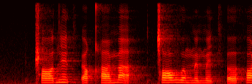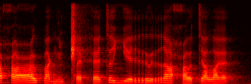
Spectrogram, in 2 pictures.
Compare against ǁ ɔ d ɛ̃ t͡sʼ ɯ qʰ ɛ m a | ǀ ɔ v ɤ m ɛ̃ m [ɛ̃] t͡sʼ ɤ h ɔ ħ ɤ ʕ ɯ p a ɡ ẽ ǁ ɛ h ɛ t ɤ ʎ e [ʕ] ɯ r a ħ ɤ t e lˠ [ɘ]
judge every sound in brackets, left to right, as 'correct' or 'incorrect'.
correct, incorrect: r, incorrect: ɛ

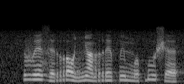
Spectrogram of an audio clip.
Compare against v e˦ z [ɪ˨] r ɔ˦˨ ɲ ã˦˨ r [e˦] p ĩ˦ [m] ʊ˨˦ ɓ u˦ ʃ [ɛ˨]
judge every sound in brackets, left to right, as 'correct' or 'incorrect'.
correct, correct, correct, correct

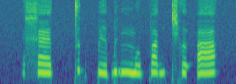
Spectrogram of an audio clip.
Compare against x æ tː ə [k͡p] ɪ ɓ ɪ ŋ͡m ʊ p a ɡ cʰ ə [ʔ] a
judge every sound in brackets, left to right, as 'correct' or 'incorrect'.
correct, correct

